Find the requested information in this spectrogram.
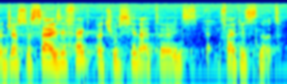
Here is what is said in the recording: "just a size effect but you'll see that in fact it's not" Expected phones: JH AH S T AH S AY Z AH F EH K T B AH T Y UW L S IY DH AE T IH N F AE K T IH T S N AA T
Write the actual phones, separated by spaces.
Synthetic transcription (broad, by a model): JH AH S T AH S AY Z AH F EH K T B AH T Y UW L S IY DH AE T IH N F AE K T IH T S N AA T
